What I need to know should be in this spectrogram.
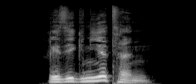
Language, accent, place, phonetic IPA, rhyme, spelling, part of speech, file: German, Germany, Berlin, [ʁezɪˈɡniːɐ̯tn̩], -iːɐ̯tn̩, resignierten, adjective / verb, De-resignierten.ogg
- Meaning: inflection of resigniert: 1. strong genitive masculine/neuter singular 2. weak/mixed genitive/dative all-gender singular 3. strong/weak/mixed accusative masculine singular 4. strong dative plural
